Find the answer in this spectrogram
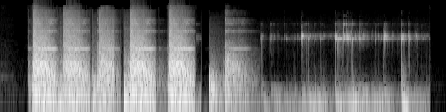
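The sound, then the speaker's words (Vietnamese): Objects are thrown and crash to the floor in a rapid run of many heavy, loud crashes and thuds, followed by lighter clattering and ringing metallic clinks as things settle. “Lại là một trận ném loạn. Tô Lâm Lâm mới vừa nhặt đồ đạc lên, lại tất cả đều rơi xuống mặt đất.”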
